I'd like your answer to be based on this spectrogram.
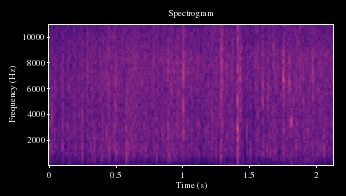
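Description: Rain patters steadily on a tarp pitched on a backcountry trek through Utah, a dense, even hiss of drops with a few sharper taps standing out near the middle, fairly close and without any voices.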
